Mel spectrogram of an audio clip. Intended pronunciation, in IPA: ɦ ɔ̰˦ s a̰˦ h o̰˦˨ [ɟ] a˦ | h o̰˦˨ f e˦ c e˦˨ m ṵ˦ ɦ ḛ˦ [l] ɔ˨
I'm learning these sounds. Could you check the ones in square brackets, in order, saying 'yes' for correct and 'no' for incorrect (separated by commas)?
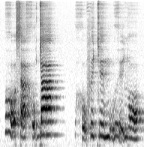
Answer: yes, no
